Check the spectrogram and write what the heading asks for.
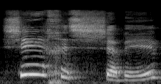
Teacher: Notice how here I'm not pronouncing Sheikh Il Shabib because the letter Sheen is a sun letter. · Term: liaison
